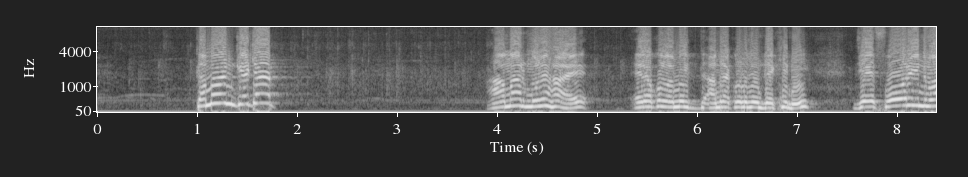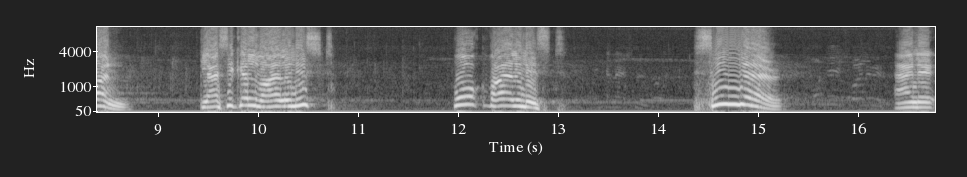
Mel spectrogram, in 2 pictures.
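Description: A man sings through a microphone, in short phrases.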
